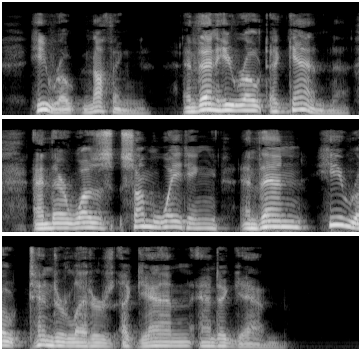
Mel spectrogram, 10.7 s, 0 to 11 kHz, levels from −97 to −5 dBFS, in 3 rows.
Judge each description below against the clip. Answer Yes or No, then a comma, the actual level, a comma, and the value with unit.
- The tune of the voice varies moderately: No, wide, 7.0 semitones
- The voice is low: Yes, low, 120 Hz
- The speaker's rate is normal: No, slow, 125 wpm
